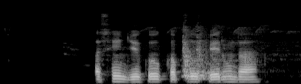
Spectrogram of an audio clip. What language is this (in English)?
Sindhi Bhil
